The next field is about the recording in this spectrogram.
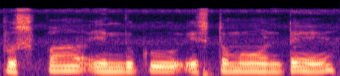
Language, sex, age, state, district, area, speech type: Telugu, male, 18-30, Andhra Pradesh, Kakinada, rural, spontaneous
